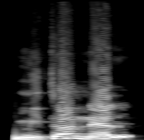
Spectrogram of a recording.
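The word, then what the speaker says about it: মিথানাল: জন্য তুমি কি লিখবে মিথানেল এল উচ্চারণ হবে এল যেটা এখানে আমি ফরমালডিহাইডের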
